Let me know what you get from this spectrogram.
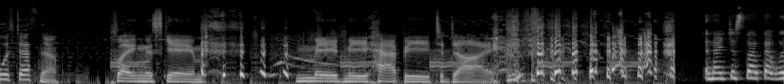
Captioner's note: laugh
